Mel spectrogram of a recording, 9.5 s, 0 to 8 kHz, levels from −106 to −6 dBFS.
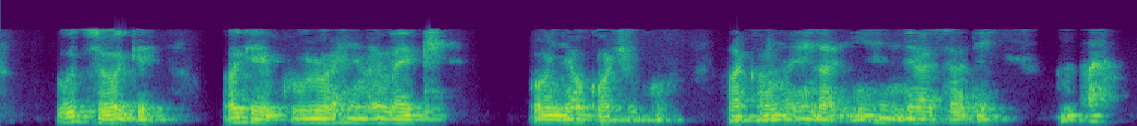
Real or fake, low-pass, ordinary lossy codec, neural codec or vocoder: fake; 7.2 kHz; AAC, 16 kbps; codec, 16 kHz, 4 kbps, X-Codec, HuBERT features, trained on balanced general audio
